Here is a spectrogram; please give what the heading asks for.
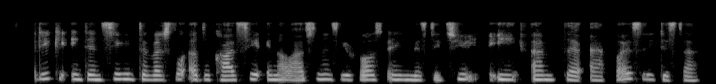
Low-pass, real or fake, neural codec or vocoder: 7.2 kHz; fake; codec, 16 kHz, 1.1 kbps, Voila-Tokenizer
